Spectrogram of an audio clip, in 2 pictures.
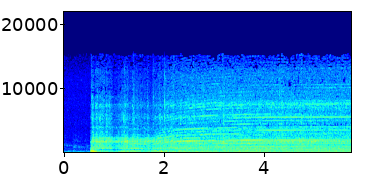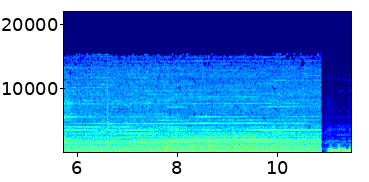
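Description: A blender whirs continuously at high speed, grinding ginger, garlic, onion and chili into a paste for sardine sambal, its motor pitch rising and then holding steady until it cuts off near the end.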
